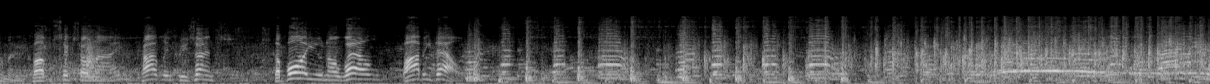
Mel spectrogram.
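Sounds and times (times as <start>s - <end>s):
speech: 0.0s - 5.2s
crowd applause: 5.7s - 12.0s.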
